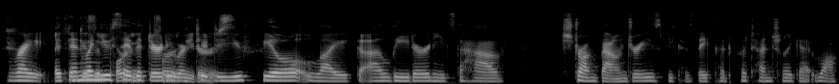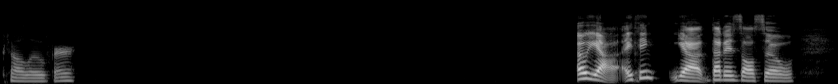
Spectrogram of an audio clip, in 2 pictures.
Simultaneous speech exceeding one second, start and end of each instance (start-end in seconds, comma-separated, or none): 0.7-2.3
